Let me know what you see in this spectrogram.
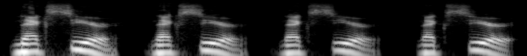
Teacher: that s can cancel the t so we can say next year next year next year next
